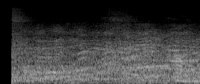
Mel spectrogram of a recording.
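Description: Audience chatter: several people talking at once, with one word spoken near the end.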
